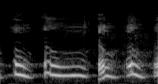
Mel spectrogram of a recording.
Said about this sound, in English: She loves Christmas, but there's only so much of dogs barking jingle bells that she can handle. You know what I'm talking about? That's my favorite Christmas song.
